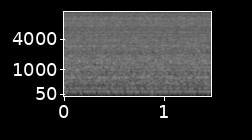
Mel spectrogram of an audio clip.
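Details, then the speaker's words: 2004 Chevrolet Trailblazer inline-six after fixing a misfire that made the engine rock: even, steady idle with a smooth low hum and no stumble or skip. The fault was an ignition coil, replaced with a new one, though not the coil first suspected. Normal idle. "all right let's see what happens here we go that's the engine I know and love"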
